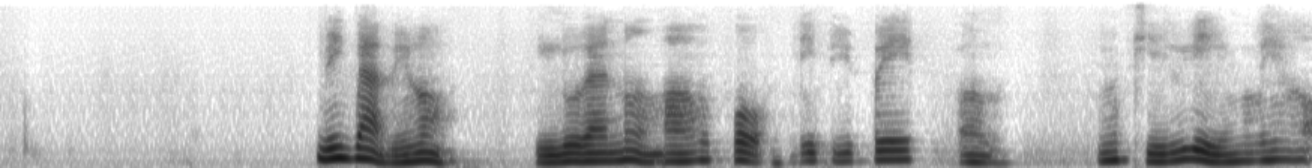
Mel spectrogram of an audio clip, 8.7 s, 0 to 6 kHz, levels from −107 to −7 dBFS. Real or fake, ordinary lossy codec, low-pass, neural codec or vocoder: fake; AAC, 48 kbps; 5.4 kHz; codec, 16 kHz, 0.5 kbps, FunCodec, trained on Chinese and English, 25 frames a second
